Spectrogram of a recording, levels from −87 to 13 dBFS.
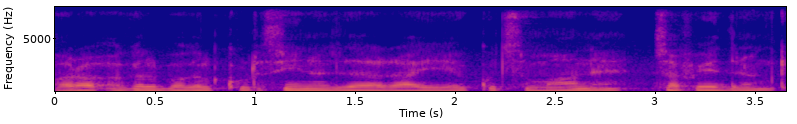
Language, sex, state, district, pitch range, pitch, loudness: Hindi, male, Uttar Pradesh, Varanasi, 145-155 Hz, 150 Hz, -32 LUFS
